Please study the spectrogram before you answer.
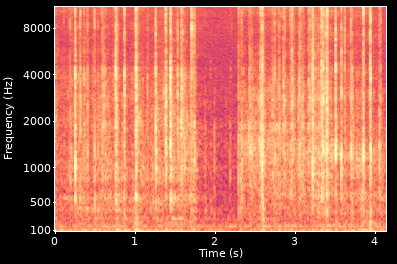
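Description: Fingertips press the keys of a black plastic computer keyboard, giving quick, bright, dry clicks in continuous typing bursts. A brief pause comes around the middle before the tapping resumes.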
